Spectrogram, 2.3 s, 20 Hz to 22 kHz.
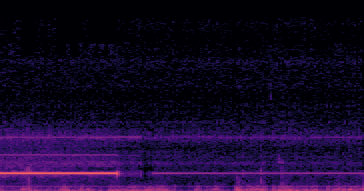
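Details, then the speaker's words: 1958 Ever Ready Sky Leader radio after core trimming: clean steady high test tone holds under a second then drops to hiss, still heard at -57, better than before; IF strip still aligned. "I can still hear it it's NE 57 that's better than I did with it before so I think the if strip is still aligned"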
